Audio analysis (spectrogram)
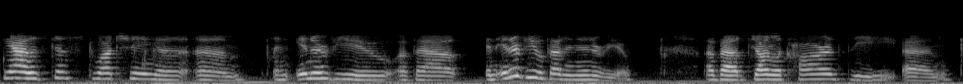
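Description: A fairly high-pitched woman talks through a thin, phone-like connection. She hosts in a casual, chatty style, repeating phrases for emphasis. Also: a little slow. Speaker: talk show host. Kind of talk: casual interview chat. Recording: tinny narrow phone-like line.

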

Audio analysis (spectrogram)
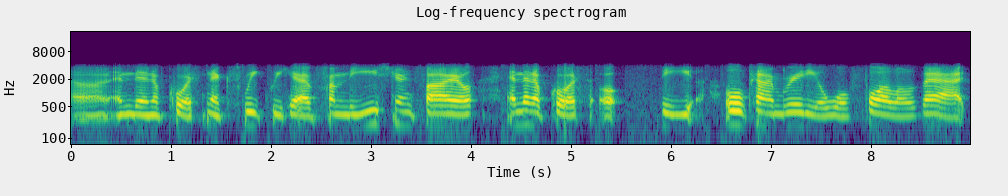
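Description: Low-voiced woman co-hosting over tinny phone line. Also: steady tone, a little slow. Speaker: radio show co-host. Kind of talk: casual radio chat and show announcements. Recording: tinny phone line, faint music behind.

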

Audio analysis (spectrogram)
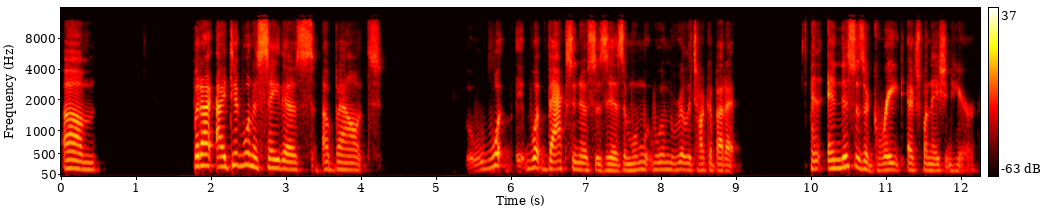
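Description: A podcast host speaking emphatically in casual chat, often repeating words and slowing down for quoted lines. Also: medium pitch, a bit bright.

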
